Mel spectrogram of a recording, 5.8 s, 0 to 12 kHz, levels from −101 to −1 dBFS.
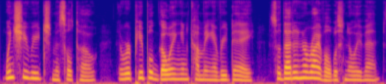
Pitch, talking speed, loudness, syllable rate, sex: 195 Hz, 195 wpm, -17 LUFS, 6.0 syllables/s, female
